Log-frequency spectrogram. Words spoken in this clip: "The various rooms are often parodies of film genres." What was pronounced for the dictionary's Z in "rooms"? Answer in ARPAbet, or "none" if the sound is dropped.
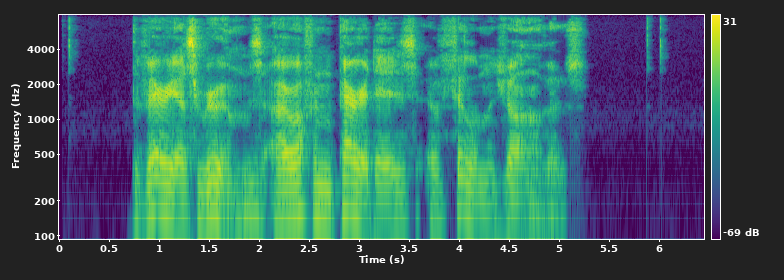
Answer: Z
